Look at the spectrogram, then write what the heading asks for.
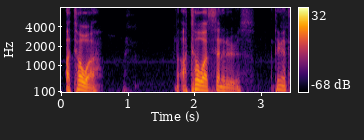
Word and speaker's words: Ottawa: don't know i'm trying to make you know ottawa bro ottawa i like uh they got some nice uh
